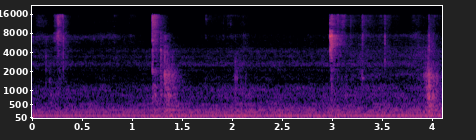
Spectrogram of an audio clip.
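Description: Scissors cutting through a thick twisted rope: a few short snips, the clearest just after a second in and near three seconds, over a faint steady hum.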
